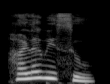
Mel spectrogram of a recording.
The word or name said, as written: ಹಳವಿಸು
